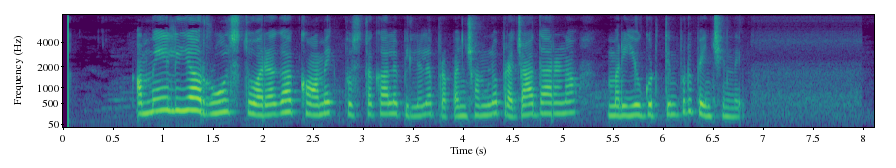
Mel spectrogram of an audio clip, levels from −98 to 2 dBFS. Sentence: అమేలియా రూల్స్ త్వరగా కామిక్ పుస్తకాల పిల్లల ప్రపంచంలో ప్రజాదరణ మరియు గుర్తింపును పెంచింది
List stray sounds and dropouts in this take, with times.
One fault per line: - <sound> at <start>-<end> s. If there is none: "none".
none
